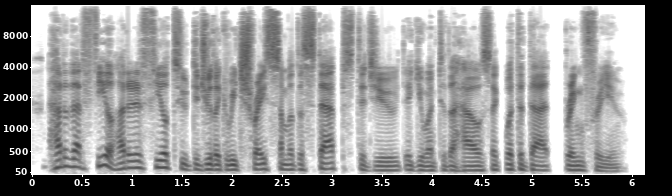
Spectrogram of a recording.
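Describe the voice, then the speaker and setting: A man with a Canadian accent and a fairly low pitch talks at a very fast pace with lively intonation and hardly any pauses. The recording is very clean, with a silent background and a dry, close sound with no echo. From Canada. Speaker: podcast host and pianist. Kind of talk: interview.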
